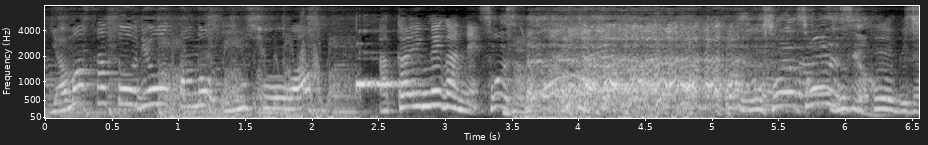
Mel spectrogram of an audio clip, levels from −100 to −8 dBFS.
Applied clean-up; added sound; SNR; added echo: none; Scratching (performance technique); 8 dB; reverberation time 0.3 s.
